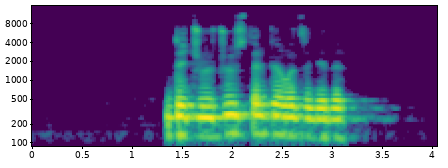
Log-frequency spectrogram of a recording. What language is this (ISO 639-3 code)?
pus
